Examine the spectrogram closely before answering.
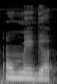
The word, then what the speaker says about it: omega: Omega itu yang W tapi bentuknya bukan W ya, itu adalah omega bacanya.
